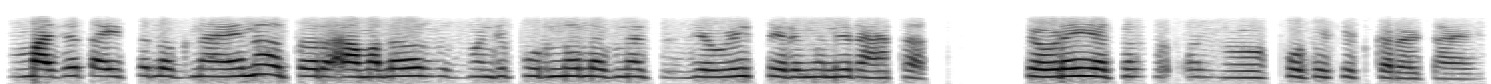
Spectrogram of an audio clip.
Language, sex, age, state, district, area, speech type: Marathi, female, 18-30, Maharashtra, Thane, rural, conversation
